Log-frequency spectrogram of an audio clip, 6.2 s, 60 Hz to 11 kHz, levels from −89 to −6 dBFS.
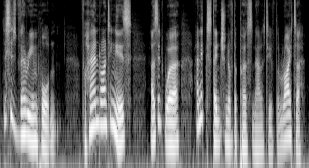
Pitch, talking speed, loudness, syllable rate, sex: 155 Hz, 175 wpm, -17 LUFS, 6.3 syllables/s, male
